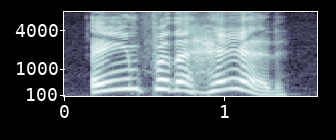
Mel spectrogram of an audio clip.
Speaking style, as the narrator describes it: Shelley May yelled

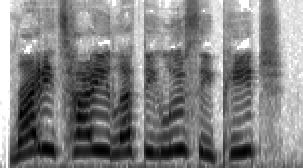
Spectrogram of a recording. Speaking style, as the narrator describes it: he yelled

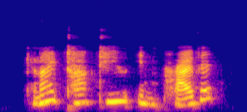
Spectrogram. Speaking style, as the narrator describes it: asked quietly

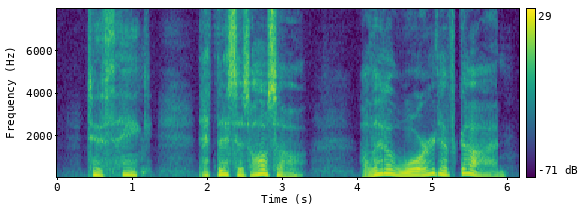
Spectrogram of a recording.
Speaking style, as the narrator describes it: Sylvia, bent, half curiously, half tenderly, murmuring

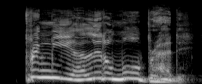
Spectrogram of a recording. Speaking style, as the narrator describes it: cried

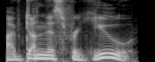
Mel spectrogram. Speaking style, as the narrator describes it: he growls

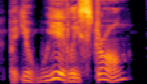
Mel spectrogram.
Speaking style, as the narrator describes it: muttered Joe

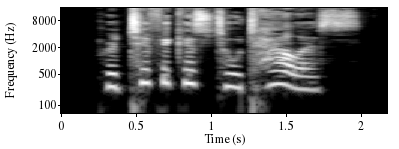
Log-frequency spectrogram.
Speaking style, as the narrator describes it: she cried

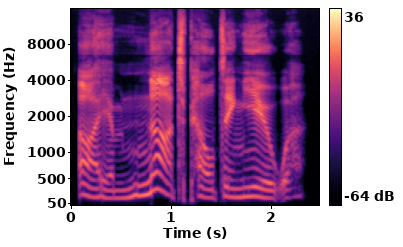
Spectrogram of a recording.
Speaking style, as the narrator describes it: answered the first, growling

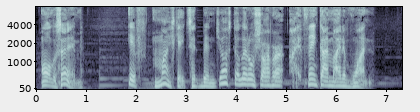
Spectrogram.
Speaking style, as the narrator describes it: he added a little wistfully

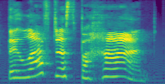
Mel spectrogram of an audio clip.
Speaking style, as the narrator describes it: screamed, his voice rising to an inhuman shriek

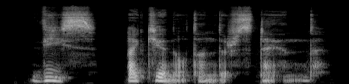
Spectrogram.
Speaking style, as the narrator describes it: said Carell grimly

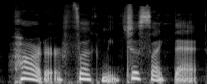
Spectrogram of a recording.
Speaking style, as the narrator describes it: I whined

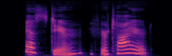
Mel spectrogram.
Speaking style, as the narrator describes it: said Lydgate, gently

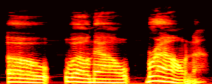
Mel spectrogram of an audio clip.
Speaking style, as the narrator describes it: said Matthew feebly

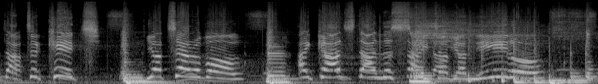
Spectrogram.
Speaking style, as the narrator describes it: starts to shout

